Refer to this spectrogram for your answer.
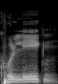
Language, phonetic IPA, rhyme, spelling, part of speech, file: German, [kɔˈleːɡn̩], -eːɡn̩, Kollegen, noun, De-Kollegen.ogg
- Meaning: plural of Kollege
